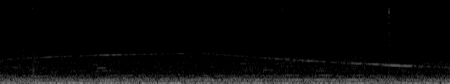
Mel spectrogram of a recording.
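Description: A distant siren wailing: one faint tone that rises slowly, then falls and starts to rise again, over a low steady rumble.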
